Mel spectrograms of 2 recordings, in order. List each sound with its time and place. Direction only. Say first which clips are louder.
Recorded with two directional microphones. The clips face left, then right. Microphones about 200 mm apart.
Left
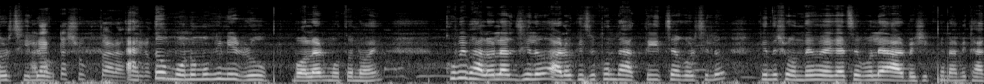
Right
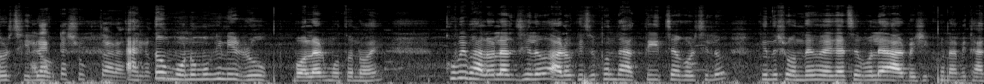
0.0 s a woman's voice: left 4 dB; 15° left (ahead or behind)
0.3 s speech: left 2 dB; 5° right (ahead or behind)
1.5 s a woman's voice: left 4 dB; 15° left (ahead or behind)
